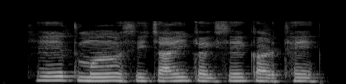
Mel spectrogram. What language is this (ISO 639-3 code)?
hne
